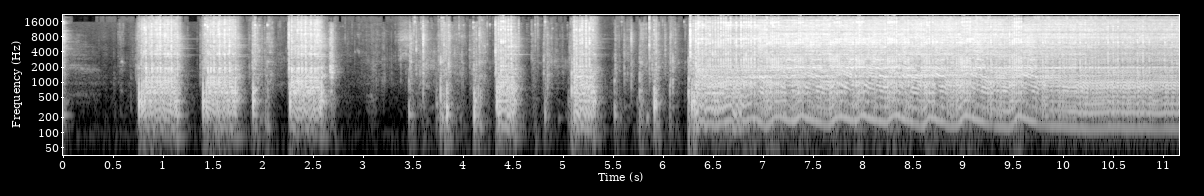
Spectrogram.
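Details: Long-unused HPI Savage 21 nitro RC monster truck engine, running very rich: screaming, rough, wavering warble that won't settle; still rich.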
